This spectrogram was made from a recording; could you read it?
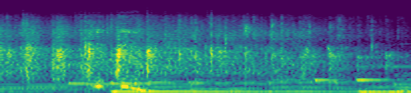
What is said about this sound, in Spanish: ¿Cuántos los que están aquí han experimentado lo que es la salvación, lo que es la vida eterna, hermano? Yo digo que eso merece darle una ofrenda de palmas a nuestro Dios, el Todopoderoso.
